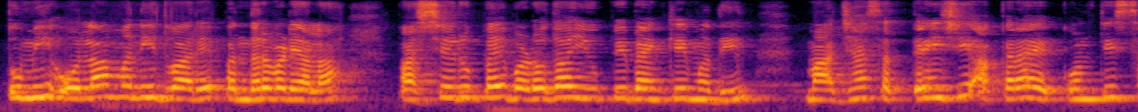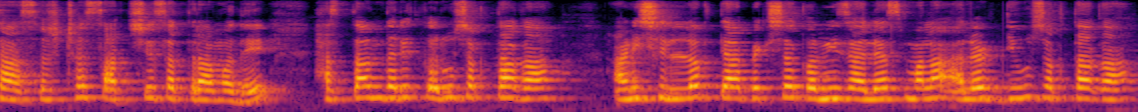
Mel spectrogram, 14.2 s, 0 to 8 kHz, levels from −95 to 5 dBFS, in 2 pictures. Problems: constant background noise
